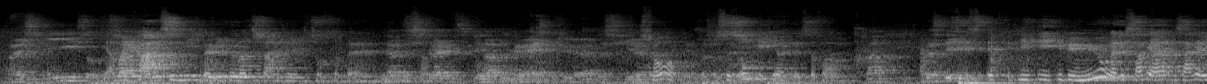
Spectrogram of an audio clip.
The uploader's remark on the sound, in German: Ringvorlesung im WS 2016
